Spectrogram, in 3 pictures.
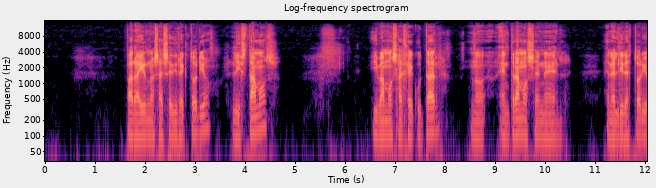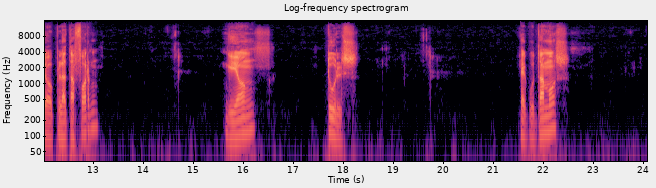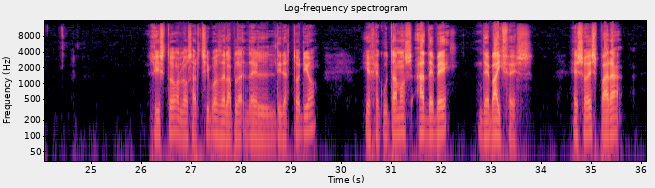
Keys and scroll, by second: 0.2-1.7 typing, 4.4-9.8 typing, 12.1-15.6 typing, 15.7 Return, 21.8-22.2 typing, 23.5-24.9 typing, 27.2 typing, 28.4-29.9 typing, 31.4-34.5 typing, 34.8 Return.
